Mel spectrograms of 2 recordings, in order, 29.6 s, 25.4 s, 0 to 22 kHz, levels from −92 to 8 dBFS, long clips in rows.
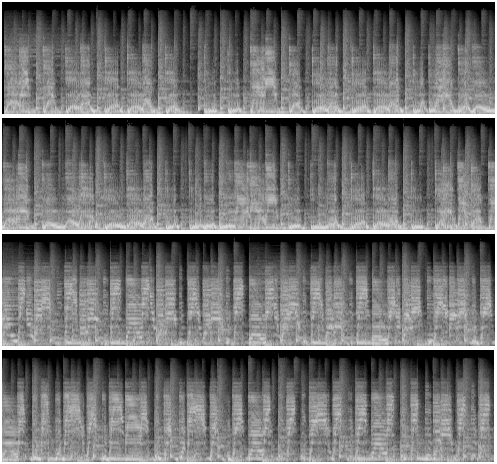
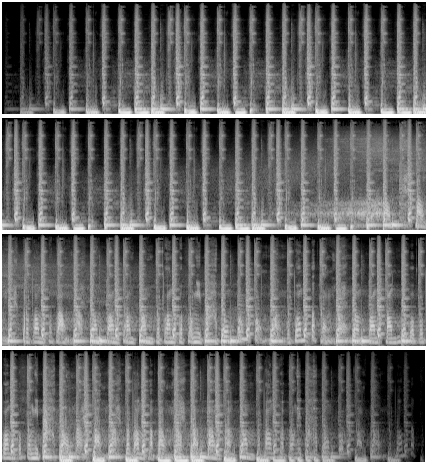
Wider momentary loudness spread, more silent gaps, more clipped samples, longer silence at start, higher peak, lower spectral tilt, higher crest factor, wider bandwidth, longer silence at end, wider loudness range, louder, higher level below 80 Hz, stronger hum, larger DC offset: second, 3 LU vs 8 LU; neither; neither; second, 0 s vs 0.25 s; about the same, 0 dBFS vs 0 dBFS; about the same, -5.5 dB/octave vs -5 dB/octave; about the same, 14 dB vs 10 dB; second, 15.5 kHz vs over 20 kHz; second, 0 s vs 0.45 s; about the same, 2 LU vs 2 LU; second, -14 LUFS vs -11 LUFS; second, -26 dBFS vs -14 dBFS; neither; neither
